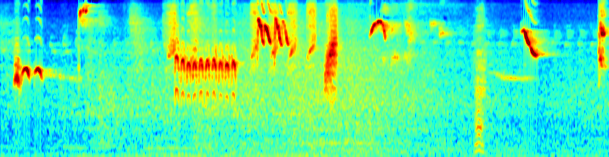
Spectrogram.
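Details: Agitated green leafbird (cicak ijo) mixes a drawn-out buzzy rattle, high slurred whistles and sharp chips, sparse phrasing over a noisy low background.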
